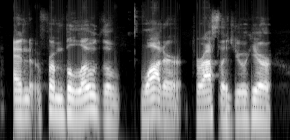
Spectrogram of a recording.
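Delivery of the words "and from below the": usual speaking voice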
